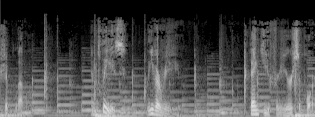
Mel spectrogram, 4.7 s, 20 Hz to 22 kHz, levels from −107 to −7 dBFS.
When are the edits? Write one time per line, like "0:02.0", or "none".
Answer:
none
